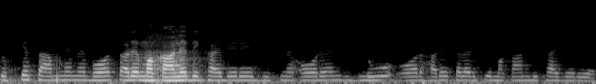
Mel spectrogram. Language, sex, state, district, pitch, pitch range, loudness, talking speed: Hindi, male, Bihar, Darbhanga, 185 Hz, 185-190 Hz, -21 LUFS, 220 wpm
